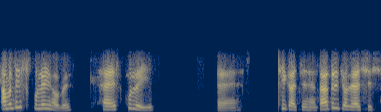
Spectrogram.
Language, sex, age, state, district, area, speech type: Bengali, female, 18-30, West Bengal, Jalpaiguri, rural, conversation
